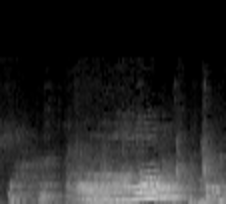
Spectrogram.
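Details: Bull terrier making a weird noise: a drawn-out, wavering whine that swells into a louder, strained moan with rising and falling pitch.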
